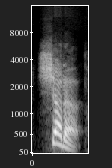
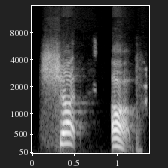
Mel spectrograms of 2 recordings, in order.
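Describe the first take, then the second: First: Said in the usual way. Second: Louder shut up. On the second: Acted. Telling the women he mocks to hush, loud and sharp. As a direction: bark the second take with more force.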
